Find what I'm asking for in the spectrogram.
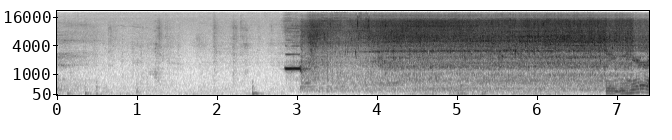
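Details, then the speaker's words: Toilet after fill valve replacement to fix a running toilet, water turned back on: after a quiet start, water rushes in with a steady, even hiss as the new valve opens. Normal refill; checking for leaks. "you can hear it's filling. I'm going to check for leaks."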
